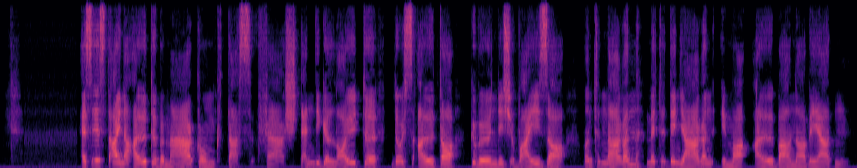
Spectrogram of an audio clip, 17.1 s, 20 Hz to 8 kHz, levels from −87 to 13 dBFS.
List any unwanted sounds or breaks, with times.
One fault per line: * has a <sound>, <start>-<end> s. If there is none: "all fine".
all fine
